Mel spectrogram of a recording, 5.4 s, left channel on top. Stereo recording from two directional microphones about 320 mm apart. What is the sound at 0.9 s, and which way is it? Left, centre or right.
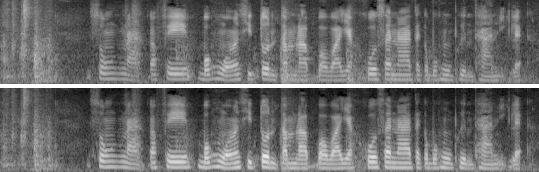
A woman's voice, centre.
